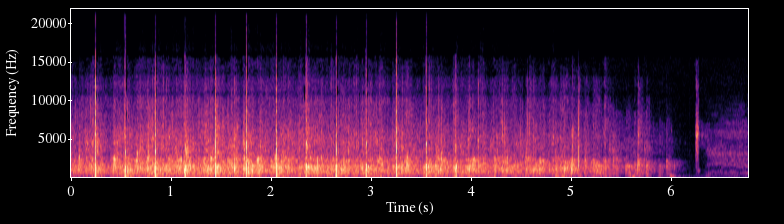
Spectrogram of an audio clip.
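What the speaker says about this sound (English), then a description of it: "let's have an applause for those wonderful people" Applause from an audience at a university committee meeting honoring scholarship donors, with one nearby clapper striking loud, evenly spaced claps over a steady wash of clapping before it dies away near the end.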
